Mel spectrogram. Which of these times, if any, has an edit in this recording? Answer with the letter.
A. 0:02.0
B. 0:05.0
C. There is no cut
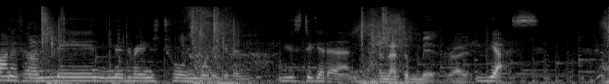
C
